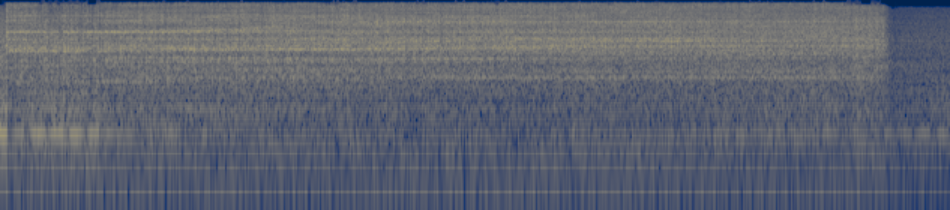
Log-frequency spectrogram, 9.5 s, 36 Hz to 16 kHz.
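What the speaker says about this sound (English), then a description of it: "push it against the grinding roller using the feed handle" A SCANTOOL 100/150RS pipe notcher's grinding roller working a 60 mm steel pipe, giving a loud, steady abrasive hiss that runs unbroken for about nine seconds before dropping away.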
